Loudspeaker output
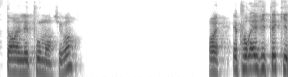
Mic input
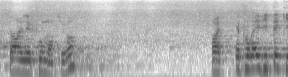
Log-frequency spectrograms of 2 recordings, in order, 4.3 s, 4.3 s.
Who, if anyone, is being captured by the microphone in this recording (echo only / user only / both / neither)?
echo only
